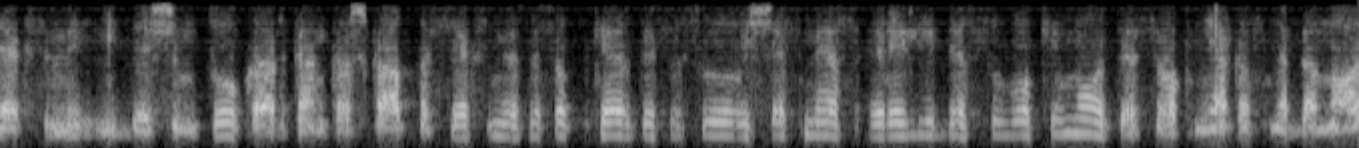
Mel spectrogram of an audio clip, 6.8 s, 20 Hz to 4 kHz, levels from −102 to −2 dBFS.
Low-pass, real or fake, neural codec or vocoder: 3.6 kHz; fake; vocoder, 22.05 kHz, 80 mel bands, HiFi-GAN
